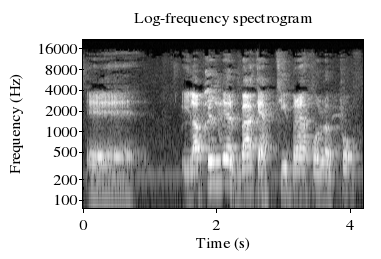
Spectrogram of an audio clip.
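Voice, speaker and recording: A man's voice: medium pitch, animated, a little slow. A man in his fifties with a Cajun French accent, plain-spoken in rural vernacular, recounting his life in an interview. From southern Louisiana, United States. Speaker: interviewee, trapper and fisherman. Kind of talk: oral-history interview, recounting past life. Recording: roomy echo, faint background noise.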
